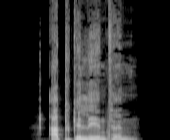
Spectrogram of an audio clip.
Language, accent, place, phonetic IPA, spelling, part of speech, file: German, Germany, Berlin, [ˈapɡəˌleːntn̩], abgelehnten, adjective, De-abgelehnten.ogg
- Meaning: inflection of abgelehnt: 1. strong genitive masculine/neuter singular 2. weak/mixed genitive/dative all-gender singular 3. strong/weak/mixed accusative masculine singular 4. strong dative plural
